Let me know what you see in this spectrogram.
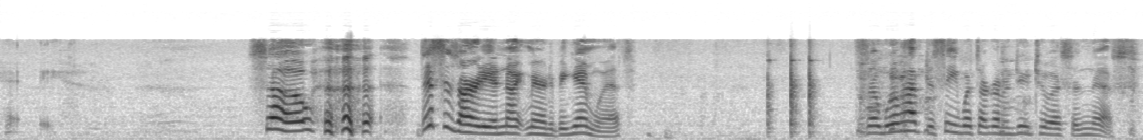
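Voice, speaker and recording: A woman's voice: medium pitch, big pitch swings, slow, long pauses, dull audio. A woman hosting a casual game livestream, chatty, laughing often and tripping over names. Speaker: livestream host.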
